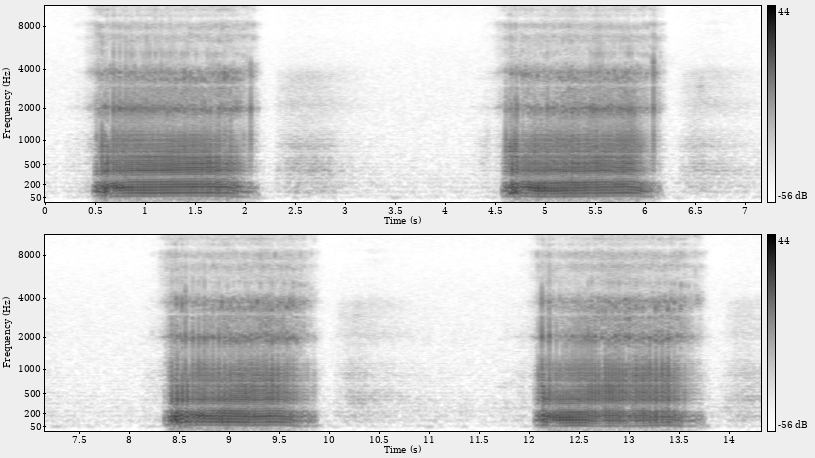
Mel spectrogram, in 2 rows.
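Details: Strong snoring: loud, harsh, rattling snores on each in-breath and quieter out-breaths, about 16 breaths a minute; heavy snoring.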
